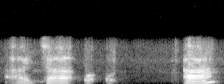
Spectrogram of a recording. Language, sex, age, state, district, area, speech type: Urdu, male, 18-30, Bihar, Purnia, rural, conversation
